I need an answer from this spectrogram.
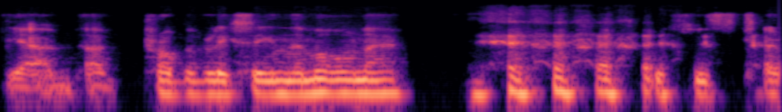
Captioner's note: laughs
